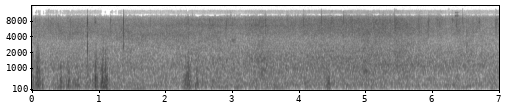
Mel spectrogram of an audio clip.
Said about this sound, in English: Whoa, it's getting breezy now.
